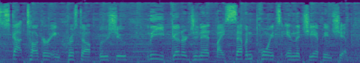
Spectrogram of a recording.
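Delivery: normal talking voice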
